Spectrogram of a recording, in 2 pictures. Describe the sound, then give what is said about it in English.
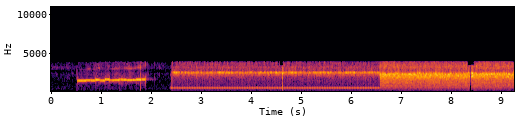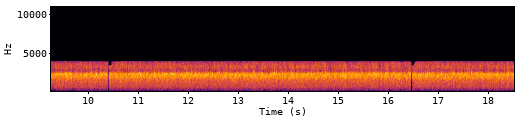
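Digital radio data tones sent by the FL Digi program on an Android phone or tablet as a short text message: a brief rising chirp, then steady dual-pitched carrier tones that shift into a dense, continuous warbling hiss of data transmission lasting many seconds, loud and unbroken, no voices. “We're using an Android program called FL Digi.”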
